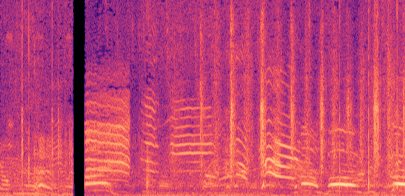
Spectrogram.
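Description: Sideline spectators and players at a youth football game shouting and calling out over one another, many of the voices high-pitched, with scattered sharp knocks. The sound cuts out for a moment about a second in, and the loudest shout comes near the end.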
